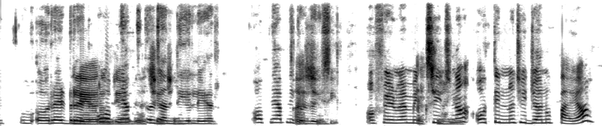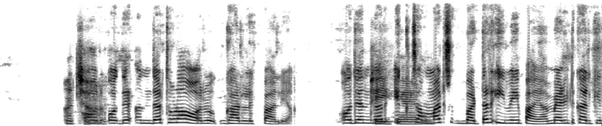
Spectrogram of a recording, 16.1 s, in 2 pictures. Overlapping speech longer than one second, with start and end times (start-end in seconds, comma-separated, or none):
1.0-2.4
